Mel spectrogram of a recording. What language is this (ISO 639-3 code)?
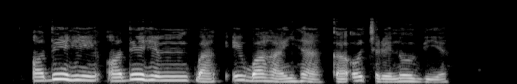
ibo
